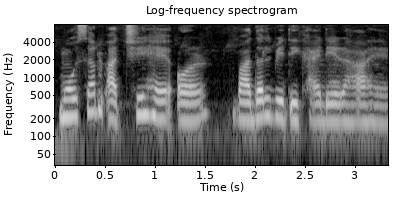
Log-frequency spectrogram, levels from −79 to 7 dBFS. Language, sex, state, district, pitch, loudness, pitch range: Hindi, female, Arunachal Pradesh, Papum Pare, 200 Hz, -17 LUFS, 180-215 Hz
